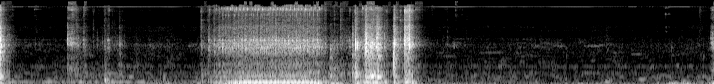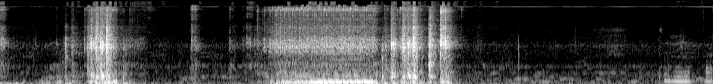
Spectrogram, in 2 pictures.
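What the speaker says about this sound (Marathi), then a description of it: "टीप मारून घ्यायचं आहे।" A sewing machine stitches a dress made from a saree in two loud, steady bursts of about one and a half seconds each, separated by quieter handling noises and soft background sounds.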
